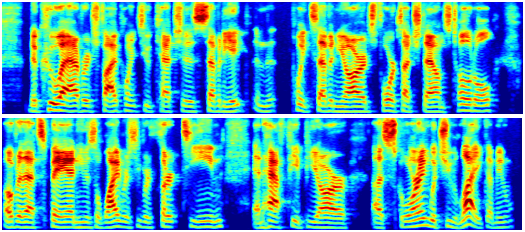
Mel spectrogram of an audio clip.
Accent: Texas, United States; So well, I'm from the land of Cajuns in Texas

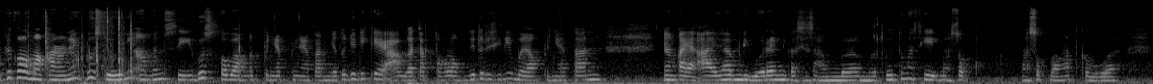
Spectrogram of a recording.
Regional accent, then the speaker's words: Jakarta, Indonesia; gue kan orang Batak ya, dan gue asli Batak banget gitu kan, mama papa Batak. Terus gue lahir dari kecil di Jakarta. Terus kayak, gue tuh masih kayak nggak tahu gitu loh bahasa Jawa Samsek.

